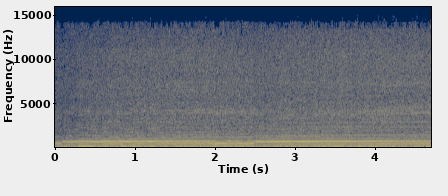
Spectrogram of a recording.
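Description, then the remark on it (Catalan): Pecco Bagnaia's Ducati MotoGP racing motorcycle, the world champion's bike, screams at high revs on a fast lap, a loud, steady buzzing whine with a brief dip in pitch partway through, then holding its shrill tone to the end. “Aquesta és la Ducati del campió del món”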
